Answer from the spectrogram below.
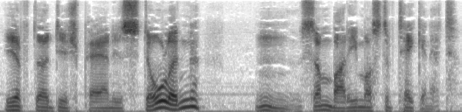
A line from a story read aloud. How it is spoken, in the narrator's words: said in his deep, croaking voice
